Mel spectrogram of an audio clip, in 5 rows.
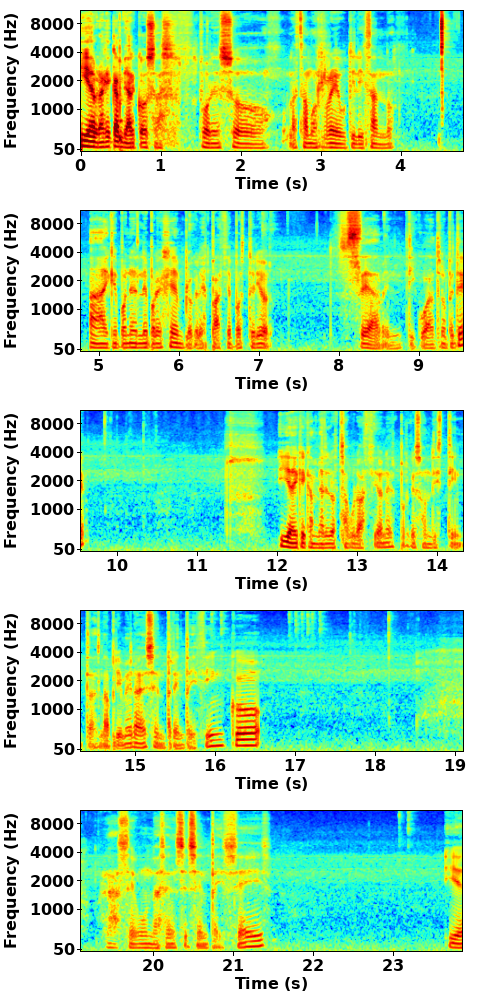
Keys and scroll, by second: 9.3-10.6 typing, 17.9 3, 18.3 5, 18.6 Tab.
